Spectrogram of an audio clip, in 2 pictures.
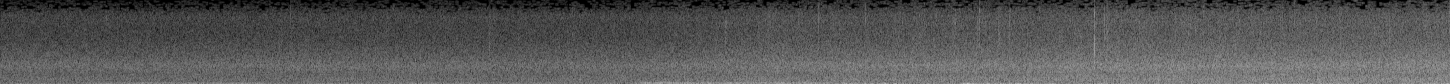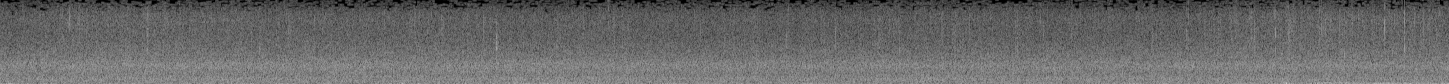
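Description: Heavy rain pouring down steadily. It gets louder about six seconds in and heavier again toward the middle.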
